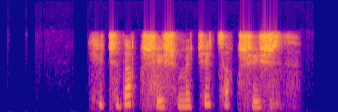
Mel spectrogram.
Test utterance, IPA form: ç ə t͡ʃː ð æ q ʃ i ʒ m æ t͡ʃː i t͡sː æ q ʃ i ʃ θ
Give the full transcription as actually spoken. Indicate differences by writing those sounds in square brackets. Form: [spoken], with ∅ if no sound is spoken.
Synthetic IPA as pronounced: ç ə t͡ʃː ð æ q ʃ i [ʃ] m æ t͡ʃː i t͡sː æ q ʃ i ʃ θ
